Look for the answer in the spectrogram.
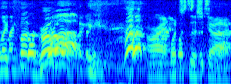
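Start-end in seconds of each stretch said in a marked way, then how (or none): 0.9-1.5 short, very high laugh; real laugh. Real, not acted. Streamer amused after a mock rant, high laugh. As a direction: crack up briefly, pitched way up.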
